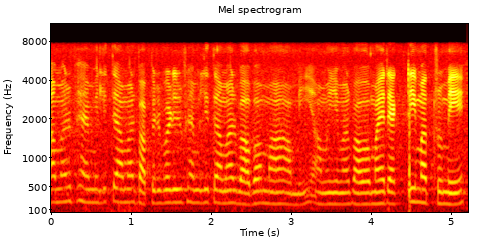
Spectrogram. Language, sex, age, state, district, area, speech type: Bengali, female, 18-30, West Bengal, Paschim Medinipur, rural, spontaneous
